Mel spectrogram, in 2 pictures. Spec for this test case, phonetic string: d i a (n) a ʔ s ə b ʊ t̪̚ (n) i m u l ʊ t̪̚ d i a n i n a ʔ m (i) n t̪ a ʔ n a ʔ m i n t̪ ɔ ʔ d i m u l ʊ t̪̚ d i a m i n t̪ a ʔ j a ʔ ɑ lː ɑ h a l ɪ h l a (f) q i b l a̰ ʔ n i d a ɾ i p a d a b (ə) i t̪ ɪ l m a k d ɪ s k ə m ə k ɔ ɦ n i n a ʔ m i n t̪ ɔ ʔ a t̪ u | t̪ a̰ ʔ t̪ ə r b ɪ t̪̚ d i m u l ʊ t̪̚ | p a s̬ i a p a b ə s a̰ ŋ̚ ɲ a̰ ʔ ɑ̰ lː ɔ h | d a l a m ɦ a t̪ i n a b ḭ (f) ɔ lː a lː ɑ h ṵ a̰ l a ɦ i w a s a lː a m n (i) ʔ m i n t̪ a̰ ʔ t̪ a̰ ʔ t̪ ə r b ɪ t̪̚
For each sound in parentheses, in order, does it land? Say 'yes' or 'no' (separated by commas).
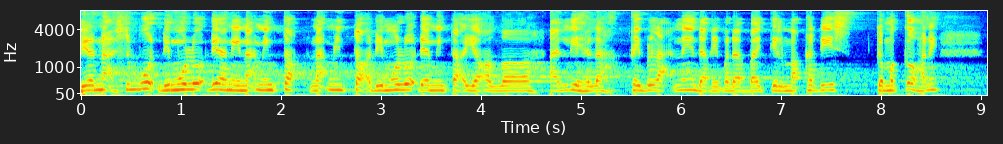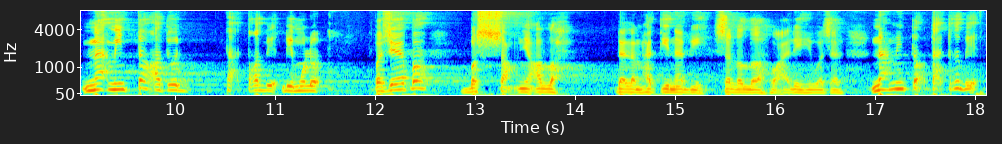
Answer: yes, no, yes, no, no, no, no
